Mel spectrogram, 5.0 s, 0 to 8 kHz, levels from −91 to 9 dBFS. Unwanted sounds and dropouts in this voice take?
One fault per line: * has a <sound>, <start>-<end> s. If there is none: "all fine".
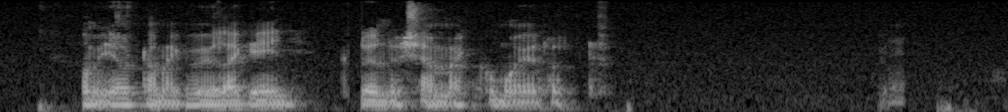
* has a dropout, 1.7-1.8 s
* has a laugh, 4.4-4.5 s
